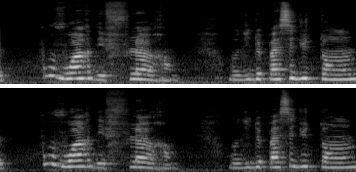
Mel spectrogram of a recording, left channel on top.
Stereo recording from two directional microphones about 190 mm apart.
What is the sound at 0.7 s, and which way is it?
A woman's voice, 40° right (ahead or behind).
